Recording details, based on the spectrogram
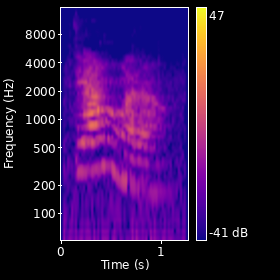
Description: [tjəŋ ŋər əŋ] あるいは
